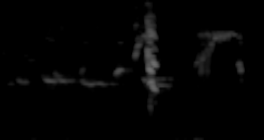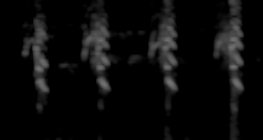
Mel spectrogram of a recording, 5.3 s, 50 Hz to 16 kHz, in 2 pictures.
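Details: On a golden eagle nest in Bucovina, a female shelters her chick from wet weather, 28 May 2021; soft wavering whistles are followed by five loud, high, falling chirps in quick succession.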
